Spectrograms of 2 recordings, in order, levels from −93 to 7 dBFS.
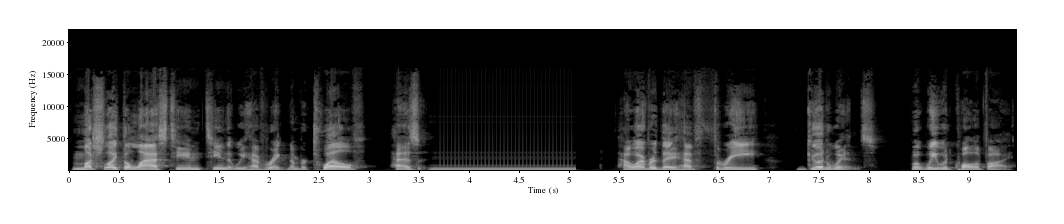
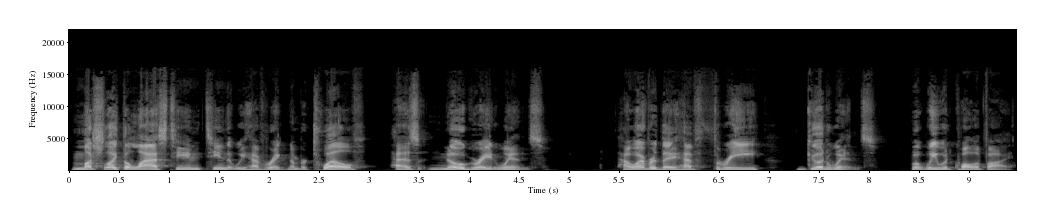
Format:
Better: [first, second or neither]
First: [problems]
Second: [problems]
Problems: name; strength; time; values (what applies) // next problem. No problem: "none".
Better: second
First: audio freezing; at 3.5 s for 1.5 s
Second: none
